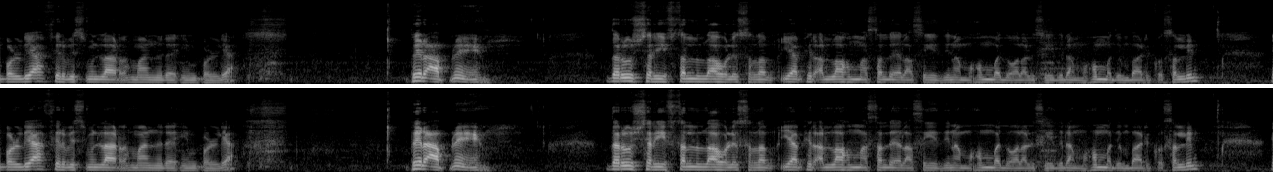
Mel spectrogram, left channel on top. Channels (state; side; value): normal; both; correlation 0.39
